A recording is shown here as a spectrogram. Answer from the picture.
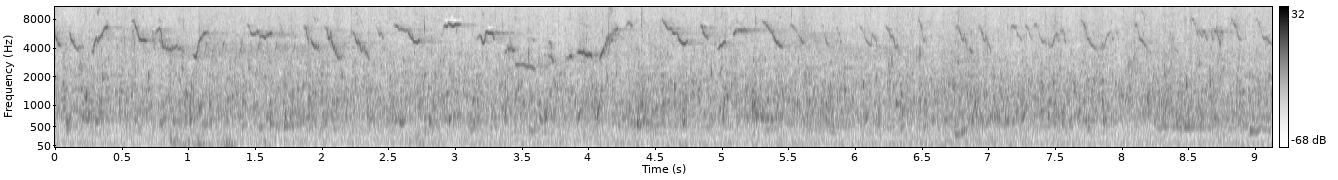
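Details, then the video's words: White-eye chattering over a trickling stream: continuous high, squeaky twitters and quick downslurred notes, uneven in rhythm, with water noise throughout. "masteran burung pleci gacor ngeriwik ngeplong"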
